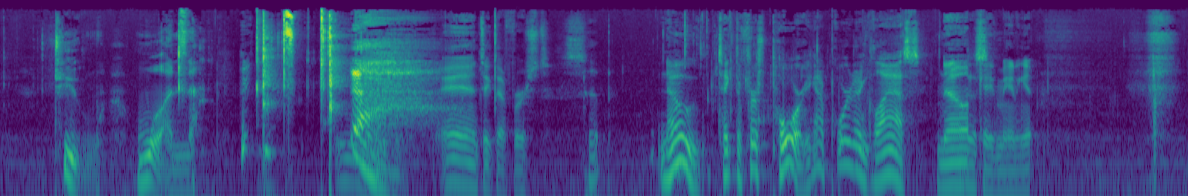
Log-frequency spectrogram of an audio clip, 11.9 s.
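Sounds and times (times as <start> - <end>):
speech: 0.6 - 2.1, 3.4 - 10.5
beer cans cracking open: 1.8 - 3.6.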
